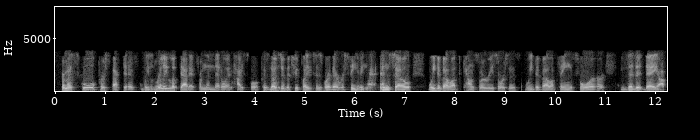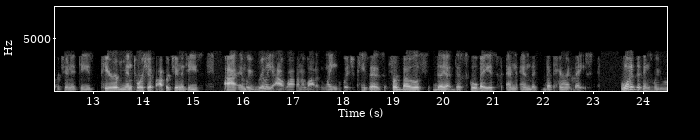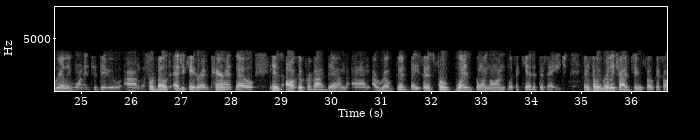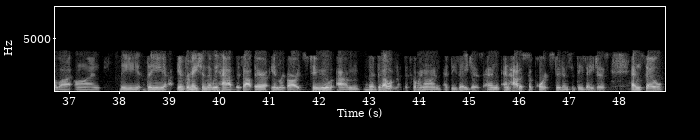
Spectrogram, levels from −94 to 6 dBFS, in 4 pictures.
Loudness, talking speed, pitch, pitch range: -26 LUFS, 170 wpm, 110 Hz, 95-125 Hz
